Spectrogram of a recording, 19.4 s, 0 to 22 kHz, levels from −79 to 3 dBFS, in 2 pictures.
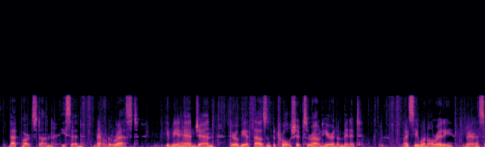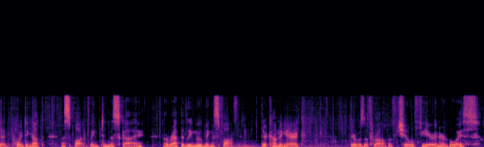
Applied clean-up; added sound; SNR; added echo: neural separator model SepFormer DNS4.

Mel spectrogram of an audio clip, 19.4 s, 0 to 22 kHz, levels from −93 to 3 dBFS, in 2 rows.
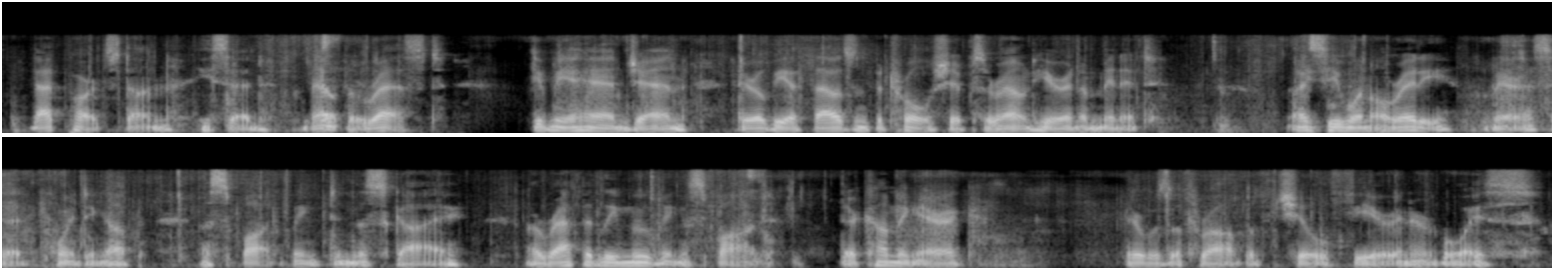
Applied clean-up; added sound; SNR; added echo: neural mask model Resemble Enhance denoiser.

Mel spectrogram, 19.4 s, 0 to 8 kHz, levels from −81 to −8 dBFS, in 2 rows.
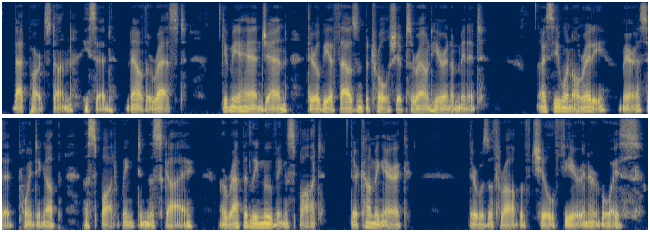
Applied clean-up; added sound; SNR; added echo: none; none; none; none.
